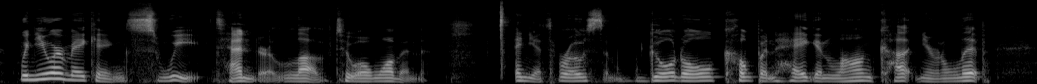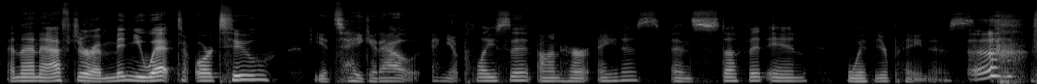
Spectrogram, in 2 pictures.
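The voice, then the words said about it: Put-on sexy voice reading. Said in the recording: “In your sexy voice.”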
